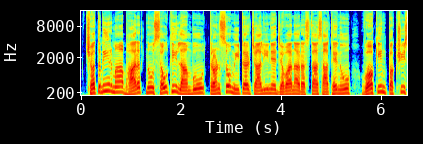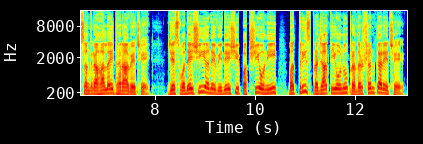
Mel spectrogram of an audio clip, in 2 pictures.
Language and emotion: Gujarati, neutral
